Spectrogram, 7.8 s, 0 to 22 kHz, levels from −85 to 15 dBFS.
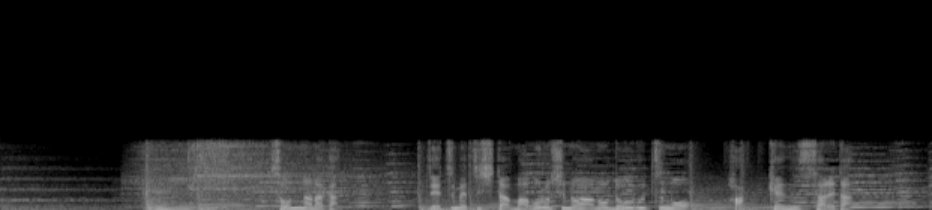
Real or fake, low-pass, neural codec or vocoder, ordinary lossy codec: real; 7.2 kHz; none; none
